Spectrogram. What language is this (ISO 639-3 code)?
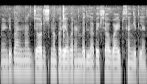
mar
